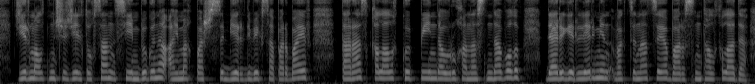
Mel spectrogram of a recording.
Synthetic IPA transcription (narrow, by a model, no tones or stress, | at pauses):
ʒijəɾmɑlˠt̪ənʃəʒe̞lt̪ʰo̞qsɑnse̞mbɪkʲʏnɪʔɑjmɑq̚bɑsʃə̥səbe̞ɾd̪ɪbe̞ksɑpɑɾbɑje̞ft̪ʰɑɾɑsqʰɑlˠɑlˠəq̚kʲʰɵpːe̞jɪnd̪ɑwɾuχɑnɑsənd̪ɑbo̞lˠəp̚ | d̪æɾɪɡʲe̞ɾle̞ɾme̞nvak̚t̪sɨnat̪sɨjɑbɑɾəsənt̪ʰɑlˠqəlˠɑd̪ə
